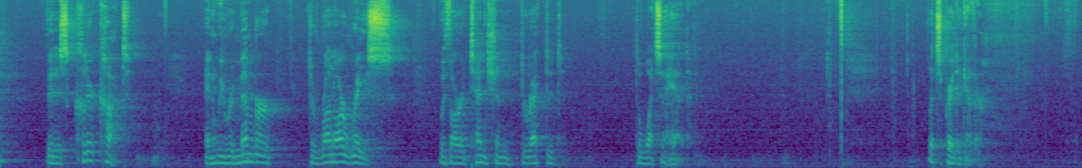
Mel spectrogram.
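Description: An elderly man speaks slowly and calmly through a microphone in a reverberant hall.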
